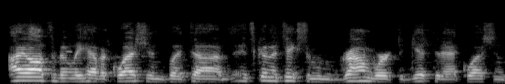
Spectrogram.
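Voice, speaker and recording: An unremarkable speaking voice from a man with an American accent, fairly high in pitch, fairly quick, and with fairly even intonation. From Michigan, US. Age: 60s. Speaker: caller, Air Force veteran. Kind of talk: casual chat.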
